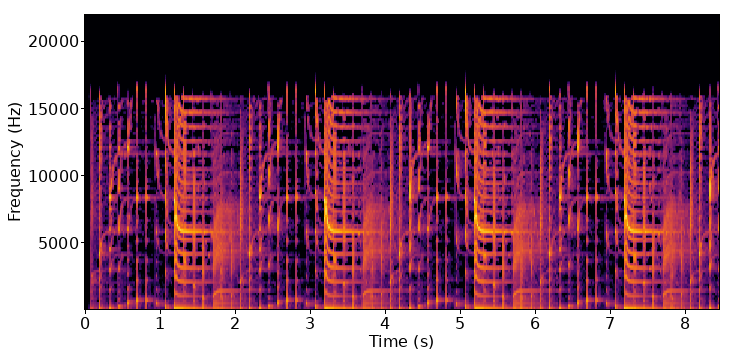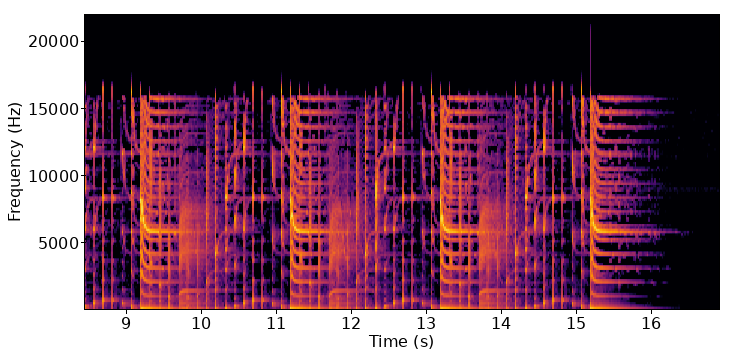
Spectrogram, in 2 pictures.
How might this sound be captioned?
Made on a Waldorf Q rack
